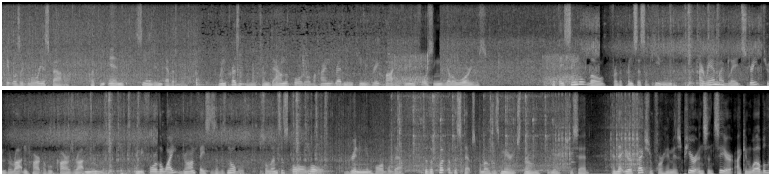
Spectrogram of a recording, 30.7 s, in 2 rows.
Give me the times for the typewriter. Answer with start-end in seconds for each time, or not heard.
not heard.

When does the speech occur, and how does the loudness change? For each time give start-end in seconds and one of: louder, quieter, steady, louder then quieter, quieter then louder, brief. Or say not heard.
0.0-9.8 steady
10.9-30.6 steady.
